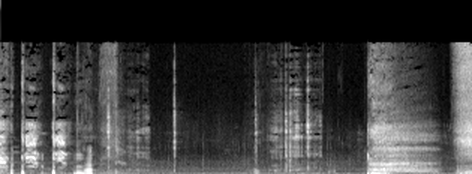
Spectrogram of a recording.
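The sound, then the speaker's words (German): A sick person coughs in a fit: a cluster of sharp coughs at the start, a quiet stretch with a few faint sounds, then a louder, longer burst of coughing near the end. “Ja, die Husterei geht gerade wieder los.”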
